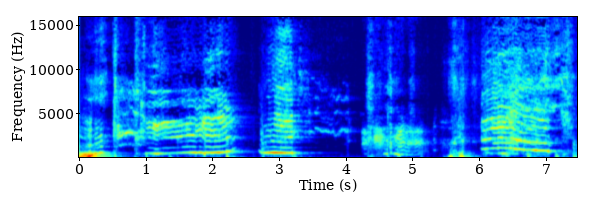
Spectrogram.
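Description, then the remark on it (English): A child's voice imitates a whale with long, wavering, high-pitched moaning calls that glide up and down, repeated in several drawn-out bursts separated by short pauses. “That's a good whale impression.”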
